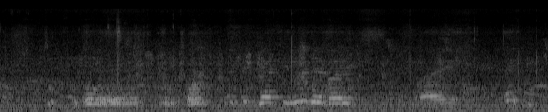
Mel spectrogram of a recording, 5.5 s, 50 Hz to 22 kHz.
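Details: Puppies recorded on 2 September 2019, giving a run of short, squeaky, high whimpers and chirping yelps in quick succession, some rising and falling in pitch, over a low steady hum.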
